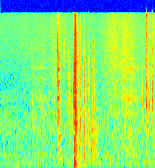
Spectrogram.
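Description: A plastic lid knocks and scrapes.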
